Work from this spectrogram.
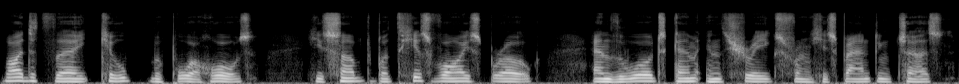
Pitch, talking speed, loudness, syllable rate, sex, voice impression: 135 Hz, 145 wpm, -17 LUFS, 3.5 syllables/s, male, masculine, adult-like, powerful, bright, muffled, raspy, nasal, intellectual, slightly calm, mature, friendly, unique, wild, slightly lively, slightly intense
